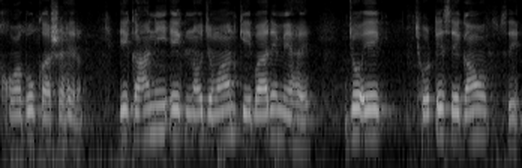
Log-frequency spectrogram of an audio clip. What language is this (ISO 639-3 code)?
urd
